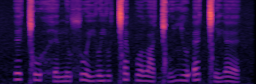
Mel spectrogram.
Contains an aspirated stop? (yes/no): no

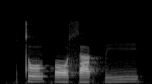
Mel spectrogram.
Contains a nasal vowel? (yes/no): yes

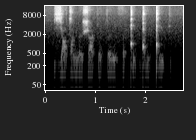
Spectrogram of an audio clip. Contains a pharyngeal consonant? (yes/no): no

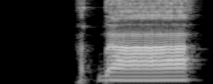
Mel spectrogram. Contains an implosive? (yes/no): yes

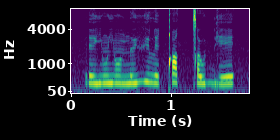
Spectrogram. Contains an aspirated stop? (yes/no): no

